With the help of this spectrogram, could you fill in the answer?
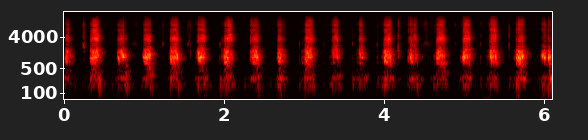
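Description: A wooden stick scratches short strokes into a flat, wax-coated scratch-art paper page, a black coating over blue foil paper. About 22 quick, evenly spaced rasping scratches, roughly three per second, each a dry, papery scrape centred around 1 kHz that stops almost instantly.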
